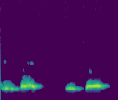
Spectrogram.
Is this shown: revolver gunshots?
no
